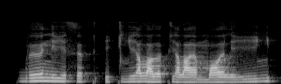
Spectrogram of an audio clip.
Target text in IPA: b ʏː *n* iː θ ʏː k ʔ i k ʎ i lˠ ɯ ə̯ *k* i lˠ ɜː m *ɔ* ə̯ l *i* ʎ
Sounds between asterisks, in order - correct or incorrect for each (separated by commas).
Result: correct, correct, correct, incorrect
